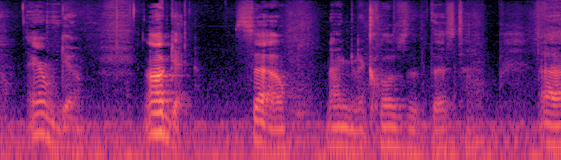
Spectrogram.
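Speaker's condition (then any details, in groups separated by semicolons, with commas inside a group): Friedreich's ataxia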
